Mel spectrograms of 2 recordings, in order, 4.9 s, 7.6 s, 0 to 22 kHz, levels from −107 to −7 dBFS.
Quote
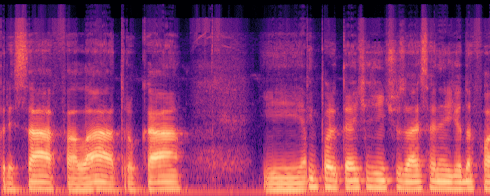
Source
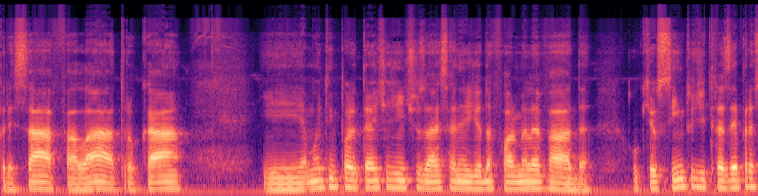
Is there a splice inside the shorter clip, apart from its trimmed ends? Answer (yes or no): yes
